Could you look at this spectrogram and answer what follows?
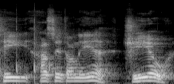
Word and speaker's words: Geo.: be what's he say george or something i pronounce it as he has it on here geo he wants to be known as geo f trumper so geo it is thank you geoff jumper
